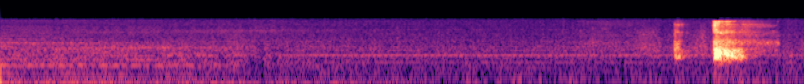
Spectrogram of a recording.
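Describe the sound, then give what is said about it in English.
Throat clearing from someone with a tickle in the throat: two short, rough bursts near the end, the second louder and longer, after a long stretch of faint hum and hiss. “Sorry, I got a tickle on my throat.”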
